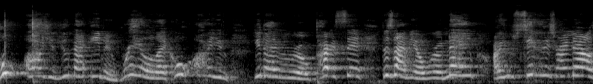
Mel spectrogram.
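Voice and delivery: put-on angry man voice, high and demanding. Retelling what a man said to her as he got mad; imitating an angry man. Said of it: "hearing him getting mad".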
